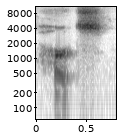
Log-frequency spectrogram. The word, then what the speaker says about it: Hurst: trauma freelancing for them I was mispronouncing Michael Hurst his last name is Hertz because I wasn't looking to rent a car I was I was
